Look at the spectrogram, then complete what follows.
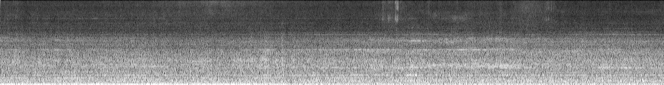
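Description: Bombardier B-series electric multiple unit running, heard from inside the carriage: a steady rumble of wheels on track with a steady hum over it.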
